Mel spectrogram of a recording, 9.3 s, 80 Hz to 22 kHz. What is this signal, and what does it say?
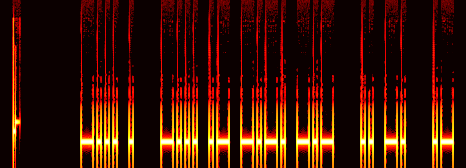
Morse code, heard as a keyed tone, about 15 wpm, 700 Hz. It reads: BE BACK IN A
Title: Sets of 5 Words 15wpm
